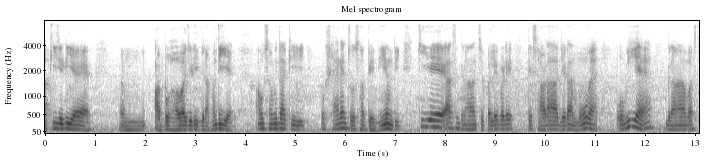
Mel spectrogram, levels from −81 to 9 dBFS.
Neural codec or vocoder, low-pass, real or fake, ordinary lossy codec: vocoder, 22.05 kHz, 80 mel bands, WaveNeXt; 7.2 kHz; fake; Opus, 32 kbps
